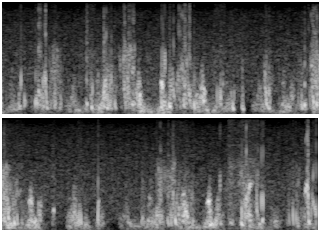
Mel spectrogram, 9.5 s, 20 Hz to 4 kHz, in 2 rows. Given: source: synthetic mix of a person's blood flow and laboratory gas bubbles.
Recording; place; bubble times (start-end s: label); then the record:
Doppler ultrasound of blood flow; precordium
0.00-0.06 s: bubbles
0.26-0.44 s: bubbles
0.50-0.95 s: bubbles
1.28-2.04 s: bubbles
2.39-2.97 s: bubbles
3.21-3.39 s: bubbles
3.45-3.56 s: bubbles
3.62-3.69 s: bubbles
3.92-4.09 s: bubbles
4.45-5.12 s: bubbles
5.53-5.60 s: bubbles
5.91-6.02 s: bubbles
6.20-6.28 s: bubbles
6.87-6.95 s: bubbles
7.08-7.69 s: bubbles
8.04-8.74 s: bubbles
9.06-9.27 s: bubbles
9.30-9.50 s: bubbles
From the record:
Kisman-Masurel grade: 242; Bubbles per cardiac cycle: several, 3 to 8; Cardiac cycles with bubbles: 100%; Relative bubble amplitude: moderate (0.250 to 0.450); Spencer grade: 3 (all of the cardiac periods contain showers or single bubble signals, but not dominating or overriding the cardiac motion signals); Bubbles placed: only in the low amplitude regions of the cardiac cycle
